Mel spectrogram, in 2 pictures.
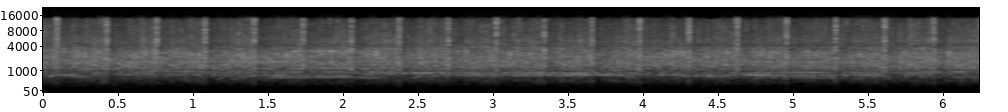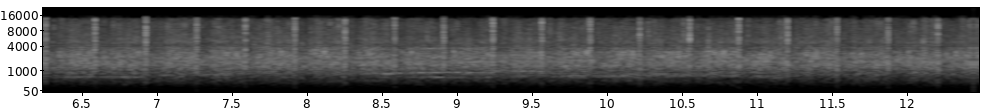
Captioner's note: cheers & Applause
